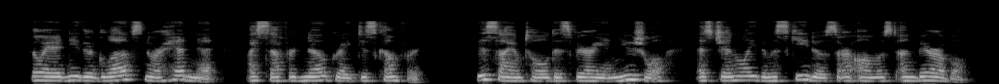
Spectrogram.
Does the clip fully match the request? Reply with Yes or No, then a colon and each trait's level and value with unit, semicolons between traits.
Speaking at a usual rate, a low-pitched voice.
No: average, 170 wpm; medium, 175 Hz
